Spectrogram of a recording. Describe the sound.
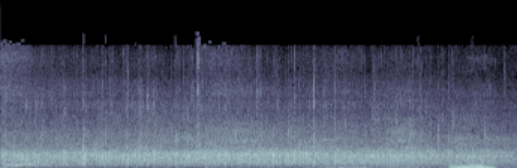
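A crowd applauds steadily, a dense, even wash of clapping that holds at a constant level throughout, with a brief voice rising over it near the end.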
